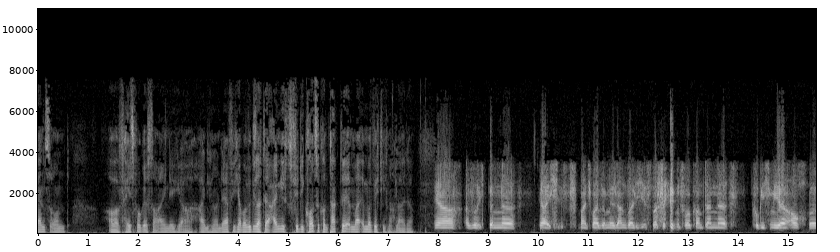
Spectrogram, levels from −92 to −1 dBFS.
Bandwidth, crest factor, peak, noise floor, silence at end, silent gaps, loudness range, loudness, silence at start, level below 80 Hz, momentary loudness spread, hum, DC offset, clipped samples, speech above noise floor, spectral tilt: 8 kHz; 20 dB; -8 dBFS; -55 dBFS; 0 s; none; 6 LU; -29 LUFS; 0 s; -48 dBFS; 13 LU; none; under 0.1%; under 0.1%; 25 dB; -6 dB/octave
